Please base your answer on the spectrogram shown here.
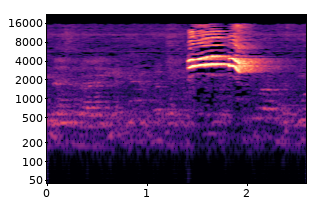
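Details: Caged Oriental magpie-robin kept at home as a songbird hobby, giving a strange sound: one loud, harsh, buzzy note about half a second long with a strong rich tone. Quieter low murmuring throughout.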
